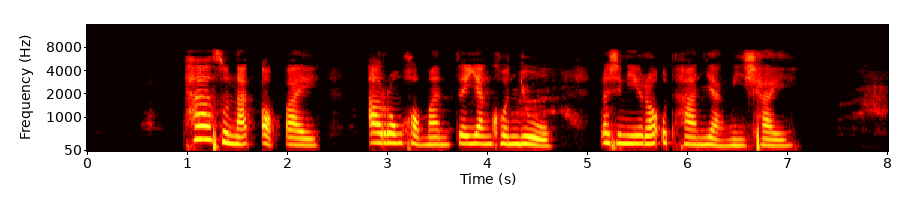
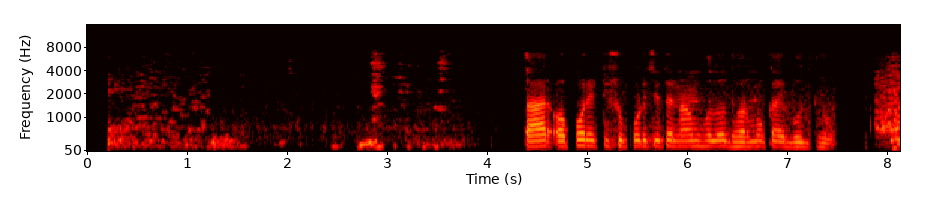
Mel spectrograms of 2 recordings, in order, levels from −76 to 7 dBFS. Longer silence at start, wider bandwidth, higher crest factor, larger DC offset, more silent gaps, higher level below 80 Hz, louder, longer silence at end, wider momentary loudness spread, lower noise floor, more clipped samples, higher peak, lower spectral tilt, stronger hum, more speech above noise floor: first, 1 s vs 0.2 s; about the same, 7.6 kHz vs 7.6 kHz; second, 16 dB vs 22 dB; neither; second, none vs 4.11-4.37 s, 5.11-5.16 s, 7.53-7.78 s; first, -52 dBFS vs -72 dBFS; first, -16 LUFS vs -33 LUFS; first, 0.95 s vs 0 s; second, 8 LU vs 19 LU; about the same, -56 dBFS vs -59 dBFS; neither; first, -2 dBFS vs -12 dBFS; about the same, -5.5 dB/octave vs -6 dB/octave; neither; first, 41 dB vs 28 dB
